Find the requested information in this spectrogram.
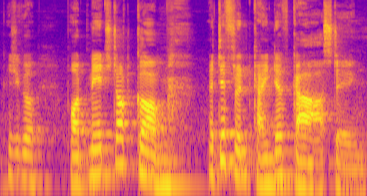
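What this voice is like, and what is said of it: Slightly exaggerated Welsh accent. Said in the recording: “I'm putting on the Welsh just a little bit”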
